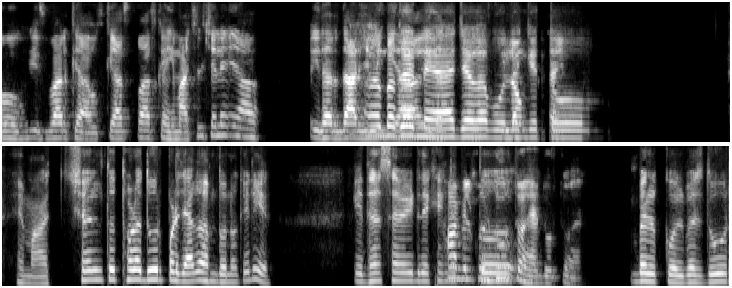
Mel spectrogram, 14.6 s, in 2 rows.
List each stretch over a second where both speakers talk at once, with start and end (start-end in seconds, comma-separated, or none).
3.8-5.6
